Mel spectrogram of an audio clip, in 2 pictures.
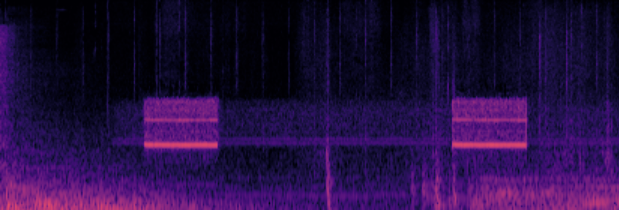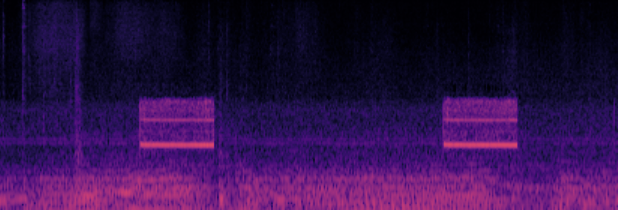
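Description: A car engine roars steadily with repeated rising revs as it speeds quickly southward through light traffic, not running red lights, while a high electronic ringing tone sounds four times at even intervals over the rumble.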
